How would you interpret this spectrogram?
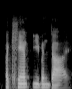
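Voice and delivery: very soft, broken despair; crying. Acted. Loki after falling from the tree, soft tearful despair. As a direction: barely voice it, crushed and tearful. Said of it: "And so he's crying".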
